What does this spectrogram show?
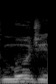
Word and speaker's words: Muji: If you take a look at this, it says Muji.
